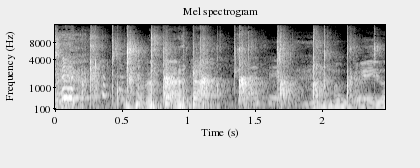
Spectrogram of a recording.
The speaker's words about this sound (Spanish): Gracias. Un aplauso. Un aplauso, un aplauso.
